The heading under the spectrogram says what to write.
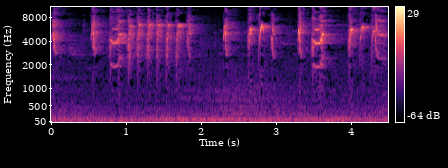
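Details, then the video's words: Long-tailed shrike imitating small birds in its song: fast clusters of sharp, high chattering chips and twitters, delivered in quick bursts separated by brief pauses. "Cendet nembak burcil"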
